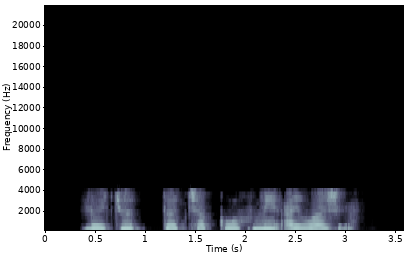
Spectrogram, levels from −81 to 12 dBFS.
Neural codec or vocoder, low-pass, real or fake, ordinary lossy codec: none; 7.2 kHz; real; AAC, 16 kbps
